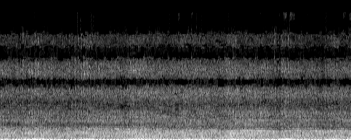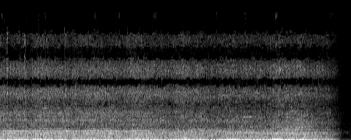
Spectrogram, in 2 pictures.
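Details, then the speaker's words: Big Dog Stout lawnmower engine surging for a couple of years at low idle, not under load; speed swells and sags in slow waves. Owner believes the carburetor's two top welch (freeze) plugs came out; new welch plugs fixed it. "So This Is Our Big Dog lawnmower it's the Stout model and for the past couple years it's really been surging a lot you can just hear at a low idle or just setting not under a load"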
